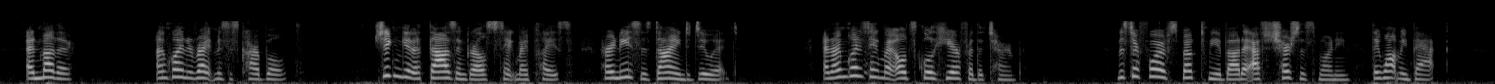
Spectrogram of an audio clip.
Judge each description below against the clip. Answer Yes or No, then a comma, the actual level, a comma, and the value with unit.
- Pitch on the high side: Yes, very high, 270 Hz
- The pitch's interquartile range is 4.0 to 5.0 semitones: Yes, average, 4.4 semitones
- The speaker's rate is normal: No, fast, 215 wpm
